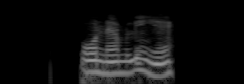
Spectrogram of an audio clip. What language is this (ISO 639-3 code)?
cux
